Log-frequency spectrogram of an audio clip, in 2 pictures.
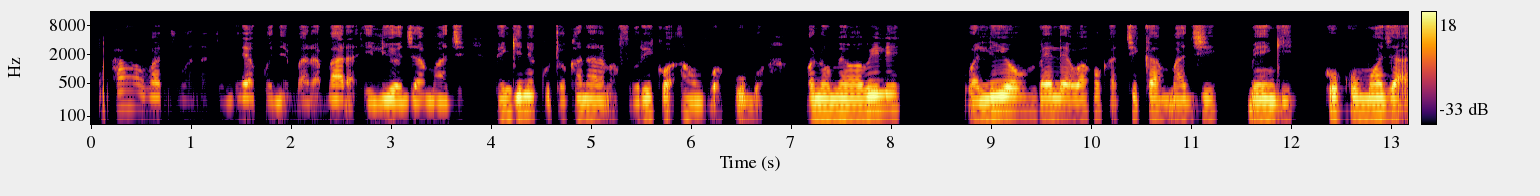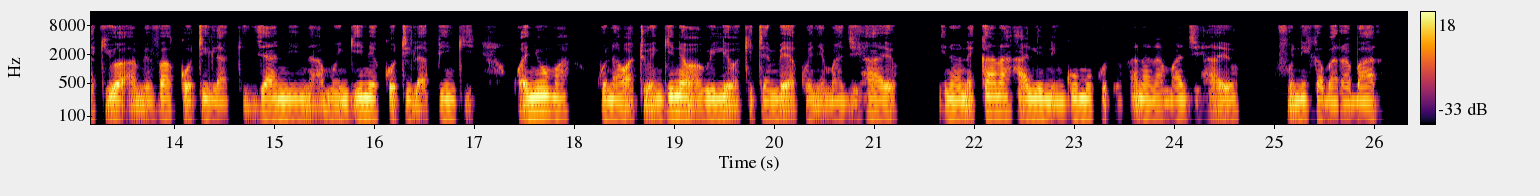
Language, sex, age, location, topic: Swahili, male, 18-24, Kisumu, health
